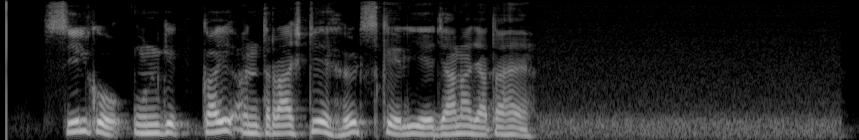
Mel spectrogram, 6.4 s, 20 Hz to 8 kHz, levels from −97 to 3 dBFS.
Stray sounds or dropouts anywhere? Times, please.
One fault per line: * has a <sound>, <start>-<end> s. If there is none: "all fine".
all fine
